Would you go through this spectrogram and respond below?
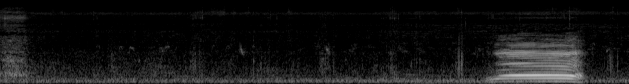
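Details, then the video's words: A cow grazing in the fields gives one short, loud moo about five seconds in, lasting under a second, deep and rich with a slight upward bend. Quiet rustling fills the seconds before it. "Sound cows"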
